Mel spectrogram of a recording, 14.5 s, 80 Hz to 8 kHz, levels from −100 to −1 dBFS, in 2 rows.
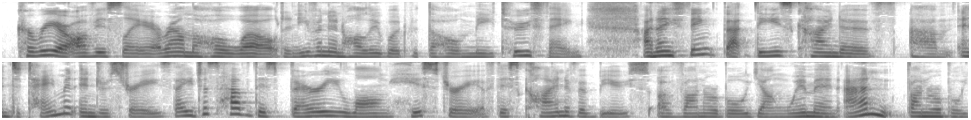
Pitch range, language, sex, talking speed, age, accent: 170-210 Hz, English, female, 180 wpm, 20-39, Australian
